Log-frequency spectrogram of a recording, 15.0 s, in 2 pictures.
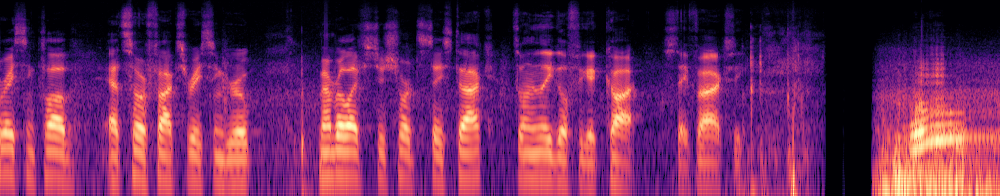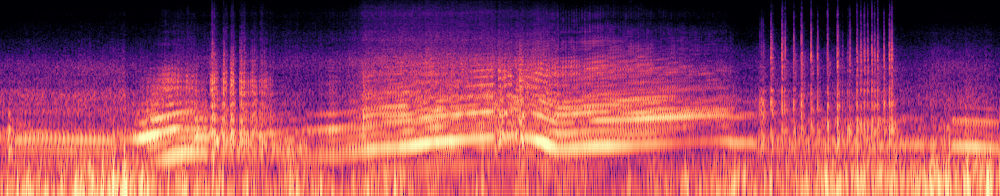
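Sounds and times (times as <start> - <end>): car engine accelerating: 6.7 - 15.0.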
